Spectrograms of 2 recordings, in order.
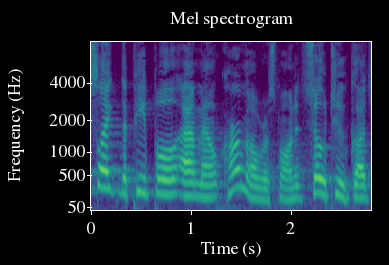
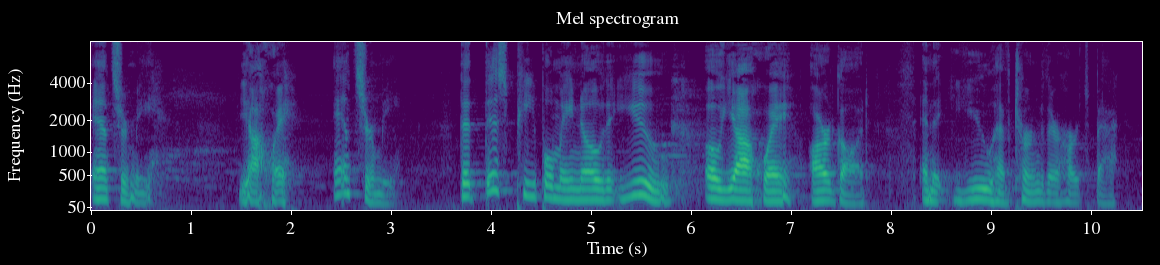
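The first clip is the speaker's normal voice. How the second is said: calm, hushed, very deep pleading tone; 8 semitones lower, 9 dB quieter than usual. Speaker retelling how a man stood up and prayed, retelling a calm, quiet plea. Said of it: "just calmly, just quietly, he says".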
